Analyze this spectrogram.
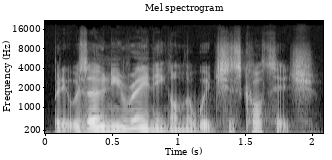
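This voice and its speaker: A man reading a children's story aloud in an expressive, lively way. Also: mid-range voice, quick pace, no room sound, studio quality.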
